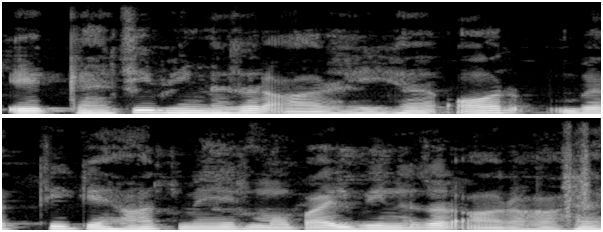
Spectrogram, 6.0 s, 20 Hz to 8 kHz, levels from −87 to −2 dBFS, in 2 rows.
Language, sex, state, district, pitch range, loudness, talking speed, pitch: Hindi, male, Jharkhand, Ranchi, 120-135 Hz, -17 LUFS, 190 wpm, 130 Hz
